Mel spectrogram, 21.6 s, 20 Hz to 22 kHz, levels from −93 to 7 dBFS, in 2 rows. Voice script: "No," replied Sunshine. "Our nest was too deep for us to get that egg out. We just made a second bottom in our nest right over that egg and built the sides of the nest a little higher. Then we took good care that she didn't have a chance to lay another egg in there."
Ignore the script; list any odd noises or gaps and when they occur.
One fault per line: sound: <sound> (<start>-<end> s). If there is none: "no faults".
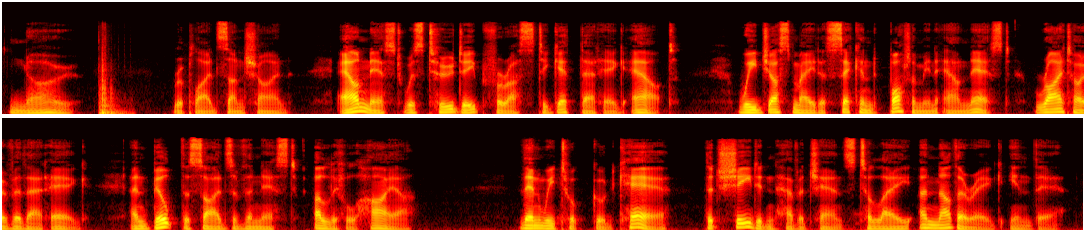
sound: thud (1.0-1.4 s)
